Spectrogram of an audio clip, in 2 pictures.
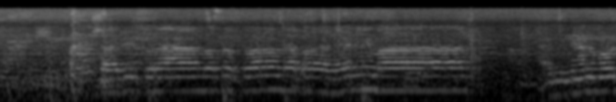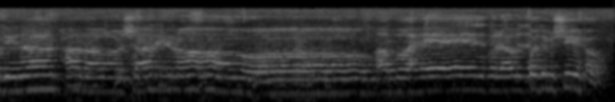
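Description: A man chants a prayer in a deep, steady, sung voice.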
